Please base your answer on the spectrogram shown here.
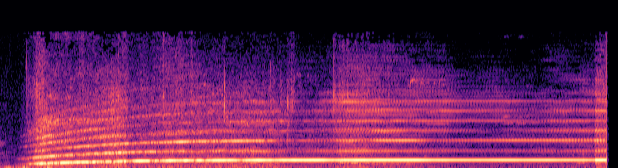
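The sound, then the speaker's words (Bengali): A civil defense air raid siren sounds during a mock air raid and blackout drill in Nagaland. Its wail rises in pitch at the start, then holds a loud, steady tone for about nine seconds before stopping abruptly. “সব দশটা designated civil defence districts খান ডিমাপুর কহিমা গুকচং ওখা জনহপুতো মন fake থুয়েনসং কিফরি আর পেরেন্দি রাখিছে sirens সাম ছয় বাজি আধাবরা দু minute কারণে বাজাই রাখিছে”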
